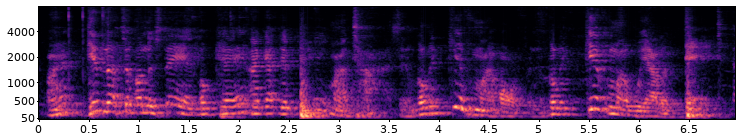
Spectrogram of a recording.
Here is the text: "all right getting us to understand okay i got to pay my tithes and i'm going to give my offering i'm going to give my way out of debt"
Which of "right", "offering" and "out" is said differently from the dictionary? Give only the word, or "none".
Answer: offering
